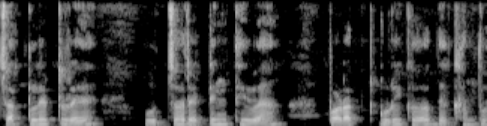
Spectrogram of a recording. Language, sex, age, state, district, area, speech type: Odia, male, 30-45, Odisha, Puri, urban, read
